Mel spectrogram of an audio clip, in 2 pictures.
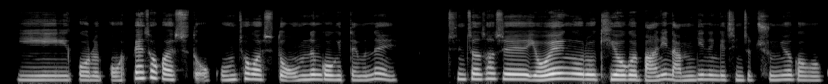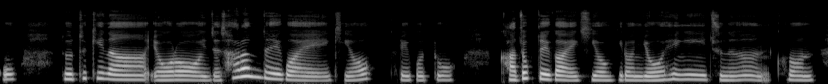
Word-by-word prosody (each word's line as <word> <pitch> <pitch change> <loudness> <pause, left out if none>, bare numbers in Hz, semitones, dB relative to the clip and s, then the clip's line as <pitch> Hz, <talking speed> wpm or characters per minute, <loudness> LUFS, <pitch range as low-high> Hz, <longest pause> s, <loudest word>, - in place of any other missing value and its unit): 이거를 200 -1 -3
뭐 190 0 -5
뺏어갈 285 -5 +3
수도 220 - -7
없고 205 +3 -7
훔쳐 225 +4 0
갈 230 -1 +4
수도 210 -2 -3
없는 220 +4 +1
거기 215 -2 +3
때문에 205 +2 -3 0.5
진짜 245 -1 0
사실 240 -3 +4
여행으로 240 +2 +7
기억을 220 -1 +4
많이 190 +5 +1
남기는 215 +2 -2
게 210 - -2
진짜 205 0 -7
중요할 215 +1 -4
것 200 -1 -3
같고 195 +5 -5 0.4
또 245 0 +1
특히나 235 -6 -1
여러 200 0 0
이제 185 0 -5
사람들과의 235 - +1
기억 215 +5 -5 0.2
그리고 195 -1 -5
또 200 0 -7 0.4
가족들과의 215 -4 +1
기억 195 0 -4
이런 195 -2 -2
여행이 220 +3 -1
주는 200 -1 -5
그런 200 -2 -5
210 Hz, 300 characters per minute, -20 LUFS, 200-235 Hz, 0.5 s, 여행으로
